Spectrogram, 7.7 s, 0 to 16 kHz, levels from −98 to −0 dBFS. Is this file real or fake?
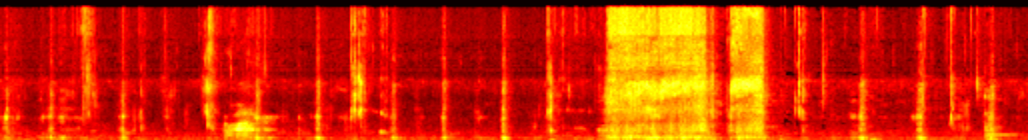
real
